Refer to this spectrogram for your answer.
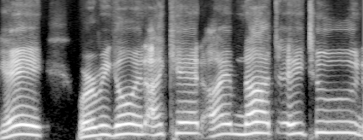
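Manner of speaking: slow, flat, lifeless delivery with zero inflection. Mocking flat movie voice acting: imitating LeBron's flat voice acting. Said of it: "it sounded so flat".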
